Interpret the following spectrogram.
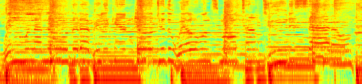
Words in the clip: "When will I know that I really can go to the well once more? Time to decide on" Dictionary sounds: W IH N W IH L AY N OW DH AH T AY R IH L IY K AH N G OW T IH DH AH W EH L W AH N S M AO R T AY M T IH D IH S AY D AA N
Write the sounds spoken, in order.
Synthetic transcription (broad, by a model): W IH N W IH L AY N OW DH AH T AY R IH L IY K AH N G OW T IH DH AH W EH L W AH N S M AO L T AY M T IH D IH S AY D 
